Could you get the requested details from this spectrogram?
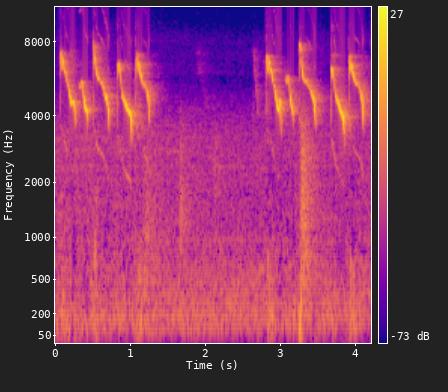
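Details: Oriental white-eye singing in the ngalas style as a lure for other birds of its kind: a run of four thin, falling whistled notes, a pause, then five more in quick succession, very high and clear.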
